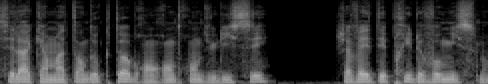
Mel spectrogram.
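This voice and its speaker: A man speaks at a fairly low pitch and a fairly quick pace, his intonation monotone and flat. The recording is very clean with a silent background, and the sound is dry and close with no echo. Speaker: voice actor. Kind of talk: audiobook reading.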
